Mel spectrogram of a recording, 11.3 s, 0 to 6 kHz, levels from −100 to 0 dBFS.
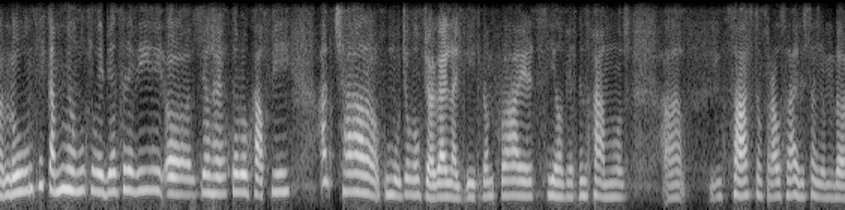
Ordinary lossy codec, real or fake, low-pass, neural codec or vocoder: Opus, 16 kbps; fake; 5.4 kHz; codec, 16 kHz in and 24 kHz out, 0.4 kbps, LongCat-Audio-Codec, four codebook decoder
